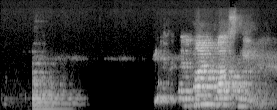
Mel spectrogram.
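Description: A woman sings through a microphone in a large echoing hall.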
